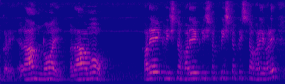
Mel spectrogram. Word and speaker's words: হরে: হরে কৃষ্ণ কৃষ্ণ কৃষ্ণ হরে হরে, হরে রাম রাম রাম হরে হরে। সঠিক উচ্চারণটা এই।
